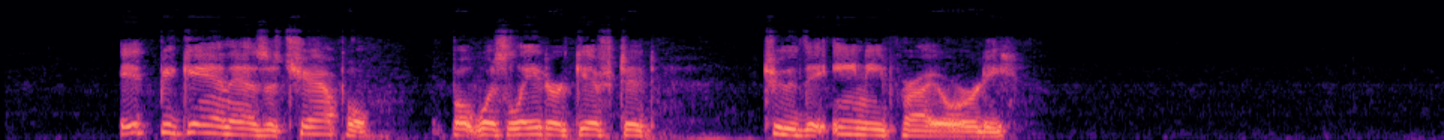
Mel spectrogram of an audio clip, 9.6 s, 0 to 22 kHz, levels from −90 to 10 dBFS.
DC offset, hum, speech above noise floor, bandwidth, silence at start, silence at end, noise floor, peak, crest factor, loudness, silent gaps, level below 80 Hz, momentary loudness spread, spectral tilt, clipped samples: under 0.1%; none; 55 dB; 9 kHz; 0.8 s; 2.85 s; -71 dBFS; -6 dBFS; 14 dB; -17 LUFS; none; -48 dBFS; 7 LU; -5 dB/octave; under 0.1%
